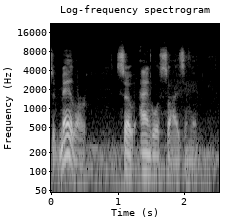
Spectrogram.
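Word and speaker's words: Mahler: Well, see, I call him Mer because of the the the composer Gustav Mer.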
